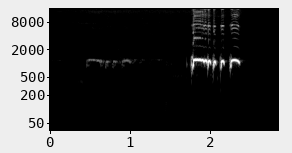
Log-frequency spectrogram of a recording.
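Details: Local zebra dove, a loud, actively singing bird with a big voice, recorded as a lure song to prompt other doves: after a faint steady tone, one short burst of rolling, pulsed cooing notes, mid-pitched and ending in a clipped flourish.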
